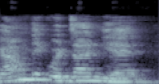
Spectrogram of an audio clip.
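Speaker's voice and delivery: loud, high, hammed-up pleading; insistent protest. Patient to doctor who says exam's over, hammed-up insistent protest. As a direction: push back loudly, wanting it to go on.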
